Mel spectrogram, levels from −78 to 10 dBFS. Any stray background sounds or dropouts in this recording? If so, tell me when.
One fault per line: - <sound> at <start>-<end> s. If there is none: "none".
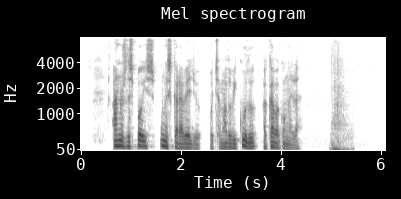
- thud at 5.0-5.5 s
